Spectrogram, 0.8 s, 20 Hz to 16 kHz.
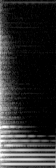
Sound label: koto A3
